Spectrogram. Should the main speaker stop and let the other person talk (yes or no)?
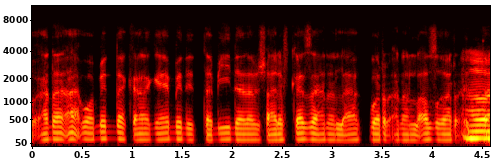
yes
